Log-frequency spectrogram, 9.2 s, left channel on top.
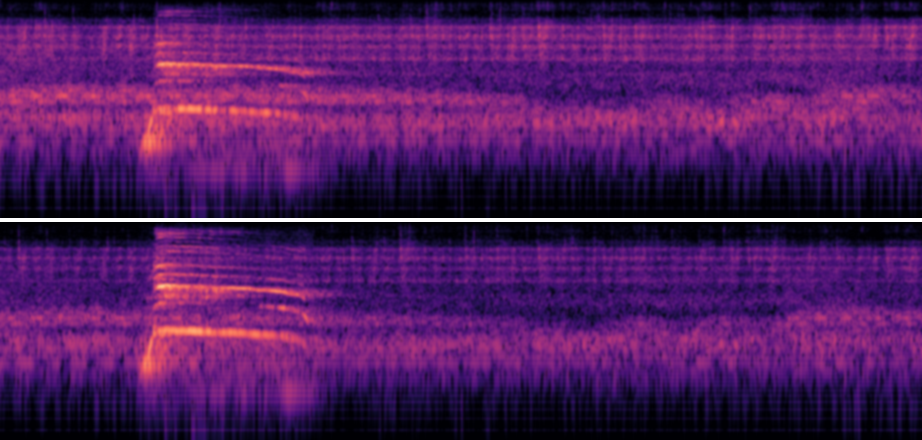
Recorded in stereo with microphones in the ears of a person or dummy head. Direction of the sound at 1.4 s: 55° right (ahead or behind).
